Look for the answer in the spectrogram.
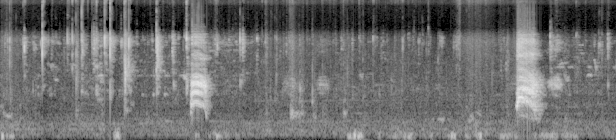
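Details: Crow giving two loud, harsh, hoarse caws about five seconds apart, each short and grating, with quiet ticks and faint low background noise between them.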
